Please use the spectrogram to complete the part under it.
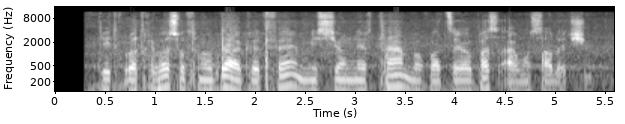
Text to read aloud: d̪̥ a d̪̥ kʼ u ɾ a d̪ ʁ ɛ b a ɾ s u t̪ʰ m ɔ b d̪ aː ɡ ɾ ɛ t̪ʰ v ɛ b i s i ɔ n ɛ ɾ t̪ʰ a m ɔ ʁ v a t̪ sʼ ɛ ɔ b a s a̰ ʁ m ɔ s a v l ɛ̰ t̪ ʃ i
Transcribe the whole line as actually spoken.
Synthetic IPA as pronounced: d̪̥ i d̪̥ qʼ u ɾ a d̪ ʁ ɛ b a s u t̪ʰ m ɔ b d̪ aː ɡ ɾ ɛ t̪ʰ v ɛ m i s i ɔ n ɛ ɾ t̪ʰ a m ɔ ʁ w a t̪ sʼ ɛ ɔ b a s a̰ ʁ m ɔ s a v l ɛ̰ t̪ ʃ i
